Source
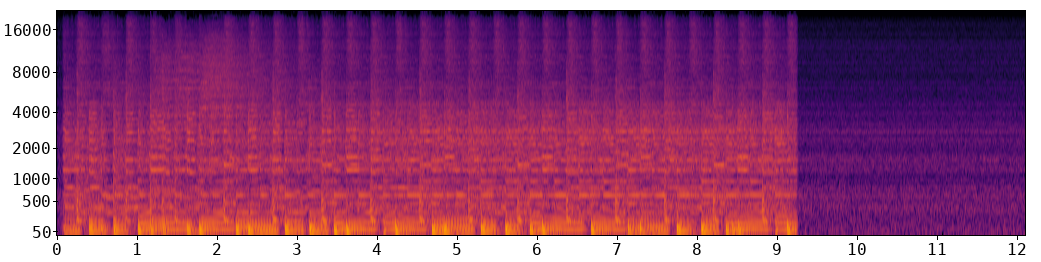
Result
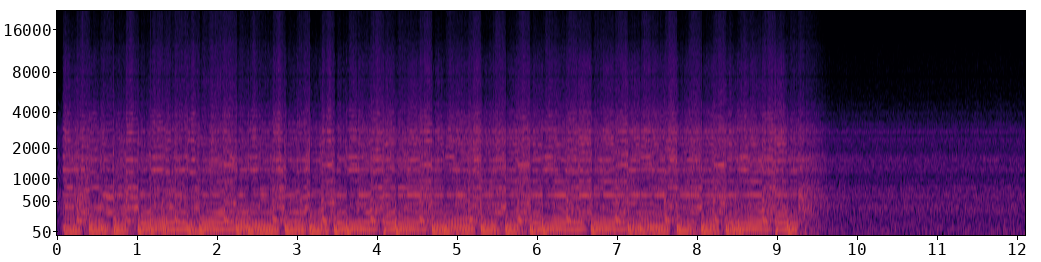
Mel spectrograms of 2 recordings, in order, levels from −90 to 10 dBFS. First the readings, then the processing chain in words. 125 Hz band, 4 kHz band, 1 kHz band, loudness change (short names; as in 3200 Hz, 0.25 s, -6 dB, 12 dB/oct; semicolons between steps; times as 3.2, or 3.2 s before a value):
-14.0 dB, -15.5 dB, -11.5 dB, -13.5 dB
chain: median filter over 9 samples; notch 7500 Hz, Q 26; compressor, threshold -24 dBFS, peak gain reduction 8 dB; soft clip -28.5 dBFS, distortion -10 dB; sustainer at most 36 dB/s; gain -5.5 dB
